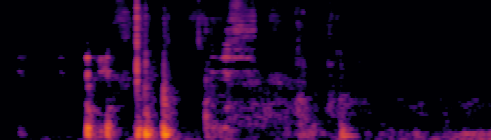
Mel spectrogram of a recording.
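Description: Faint whispered speech, with a few sharp clicks in the first second.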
